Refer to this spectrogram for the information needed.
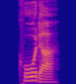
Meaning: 1. coda 2. alternative form of Koda (“syllable coda”)
- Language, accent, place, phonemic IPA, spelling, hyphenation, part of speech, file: German, Germany, Berlin, /ˈkoːda/, Coda, Co‧da, noun, De-Coda.ogg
